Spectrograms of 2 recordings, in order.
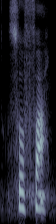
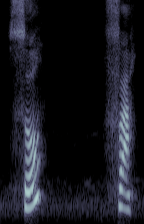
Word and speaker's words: sofá: Sofá. So-fa. ¿Dónde está la sílaba tónica? ¿Cuál de estas dos sílabas tiene mayor acentuación, tiene más intensidad? Fa, ¿verdad? Por eso decimos que fa es la sílaba tónica de sofá.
